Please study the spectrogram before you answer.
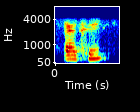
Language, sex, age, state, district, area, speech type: Bengali, female, 18-30, West Bengal, Jhargram, rural, conversation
